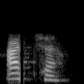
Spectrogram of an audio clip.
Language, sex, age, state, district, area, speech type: Bengali, female, 18-30, West Bengal, Cooch Behar, urban, conversation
